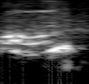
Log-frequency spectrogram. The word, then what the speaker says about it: Om: it once inhale when I am pronouncing om the ma ending should be longer than um we generally people do the reverse way oh they say for a longer time they just put full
